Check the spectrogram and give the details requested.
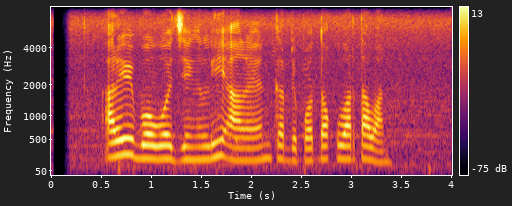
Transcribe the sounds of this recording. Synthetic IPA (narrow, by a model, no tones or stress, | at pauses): ʔa̰ɾiwibɔwɔd͡ʒɪŋlialɛnkɨrdipɔt̪ɔkwart̪awan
